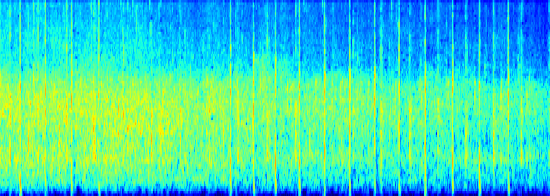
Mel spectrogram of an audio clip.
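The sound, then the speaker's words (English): A church audience claps steadily in a dense, sustained round of applause at an evening service, many hands overlapping into a bright wash with sharper individual claps popping out, holding level for several seconds without voices. “Round of applause.”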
